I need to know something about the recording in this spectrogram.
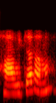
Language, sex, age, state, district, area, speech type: Marathi, female, 18-30, Maharashtra, Amravati, urban, conversation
